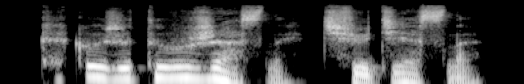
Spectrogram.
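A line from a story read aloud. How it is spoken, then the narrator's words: Admiring whisper. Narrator (Russian): В восхищении шептала она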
